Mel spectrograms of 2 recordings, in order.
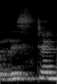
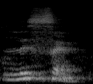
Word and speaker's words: listen: तो इस वर्ड में साइलेंट लेटर टी है. तो लिस्टन नहीं बोलना है, दिस इज लिसन.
